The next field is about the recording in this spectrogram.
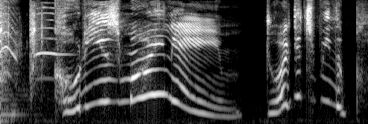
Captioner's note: spits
